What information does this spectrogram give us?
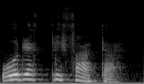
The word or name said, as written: Urdekhplifata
